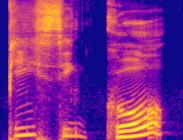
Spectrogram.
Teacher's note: Consoante muda, P. Mas na hora de pronunciar, eu adiciono um I que teoricamente não era para estar ali. A mesma coisa acontece com a palavra óbvia, que também tem uma consoante muda. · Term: epêntese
